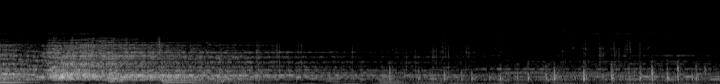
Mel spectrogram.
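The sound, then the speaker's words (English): Horses' hooves clip-clop slowly as two riders of a Union Pacific survey crew head back to camp west of Cheyenne, a steady unhurried hoofbeat alongside sustained musical tones. “Two men of the Union Pacific Survey crew working west of Cheyenne toward the Indian settlement rode slowly back to camp at the end of a day's work.”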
